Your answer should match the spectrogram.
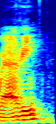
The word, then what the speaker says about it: Wavvy: I'm assuming it's pronounced Wavy, not Wavvy, with their cool cans.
